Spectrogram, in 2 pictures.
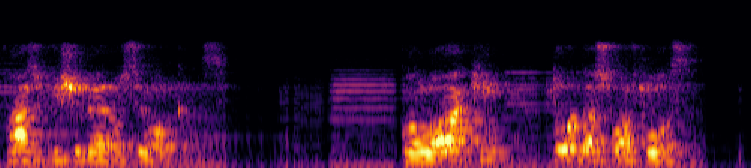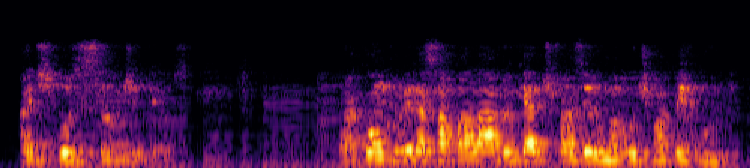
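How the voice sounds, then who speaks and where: A man's voice: sits high, steady tone, moderate pace, roomy sound, recorded from a distance, faint music behind, poor audio. A man with a Brazilian Portuguese accent preaching an emphatic sermon as a pastor at a livestreamed church service. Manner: emphatic preaching that builds to a fervent, loud climax.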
